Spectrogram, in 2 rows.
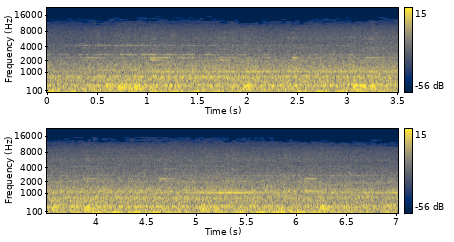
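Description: CSX diesel-electric road locomotives (EMD SD70AC and GE C40-8 units) passing close by at low speed under power, pulling a loaded coal train out from a start. Their engines make a steady, deep rumble, with a faint steady whine on top.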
